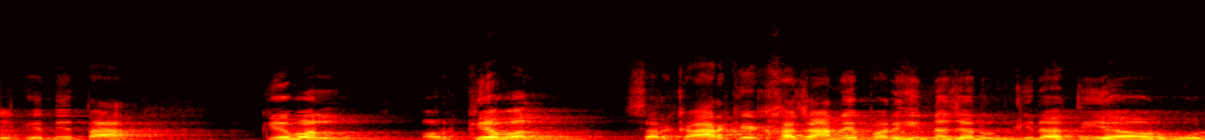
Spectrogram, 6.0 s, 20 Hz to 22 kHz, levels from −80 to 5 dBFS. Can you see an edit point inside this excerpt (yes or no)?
no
